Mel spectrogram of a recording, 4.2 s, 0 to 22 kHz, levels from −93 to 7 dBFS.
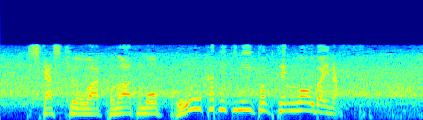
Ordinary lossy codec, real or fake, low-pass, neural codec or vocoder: none; real; 5.4 kHz; none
